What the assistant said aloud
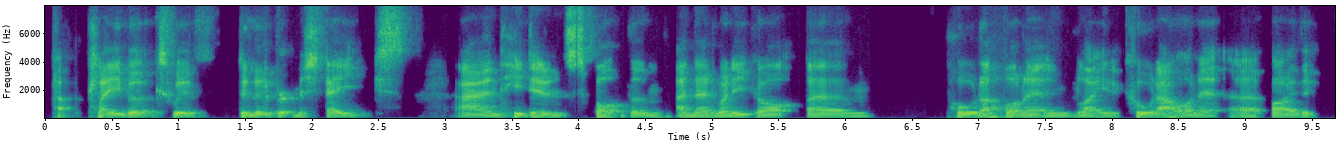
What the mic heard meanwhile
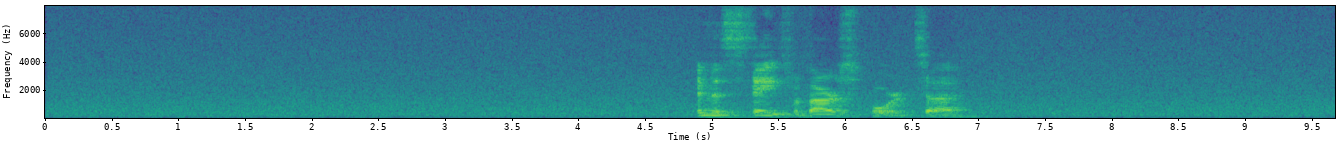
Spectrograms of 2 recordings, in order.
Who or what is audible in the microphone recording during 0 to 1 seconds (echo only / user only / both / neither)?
neither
